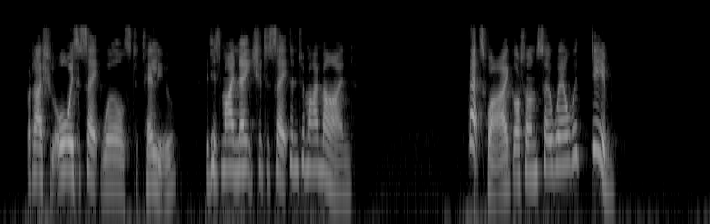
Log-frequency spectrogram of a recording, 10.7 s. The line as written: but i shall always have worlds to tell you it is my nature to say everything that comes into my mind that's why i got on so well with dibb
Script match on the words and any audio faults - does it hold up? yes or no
no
